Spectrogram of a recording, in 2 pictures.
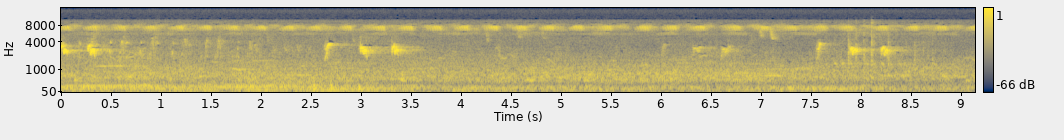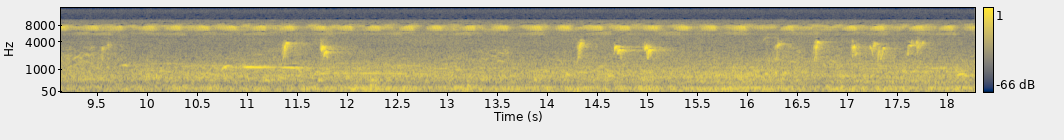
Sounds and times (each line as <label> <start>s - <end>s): motorcycles 0.0s - 8.5s
birds 0.0s - 18.2s
cars in the distance 0.0s - 18.2s
crickets 0.0s - 18.2s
